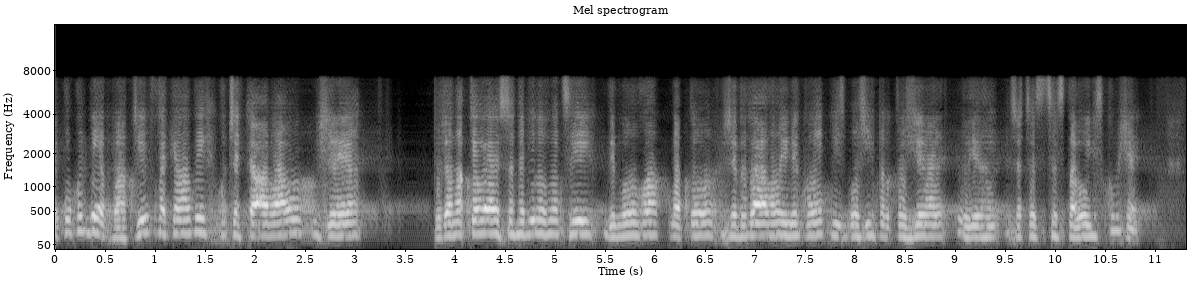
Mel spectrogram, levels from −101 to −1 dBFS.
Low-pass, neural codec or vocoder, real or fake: 7.2 kHz; codec, 16 kHz, 0.5 kbps, FreqCodec, smaller model; fake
